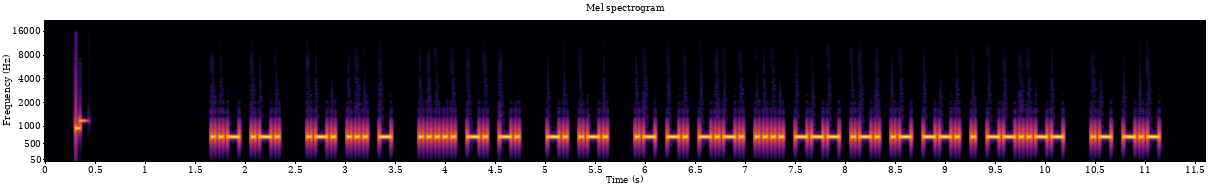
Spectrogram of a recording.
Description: Morse code, heard as a keyed tone, about 32 wpm, 700 Hz. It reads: UR RST 5NN NR ANCHORAGE, AK
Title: Practice QSO - Exchange 1 - Beginning - 30wpm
